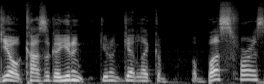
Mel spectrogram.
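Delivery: high-pitched mock protest; retold incredulous complaint. Members asking Kasuga about a bus, mock incredulous. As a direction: imitate members griping in disbelief.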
